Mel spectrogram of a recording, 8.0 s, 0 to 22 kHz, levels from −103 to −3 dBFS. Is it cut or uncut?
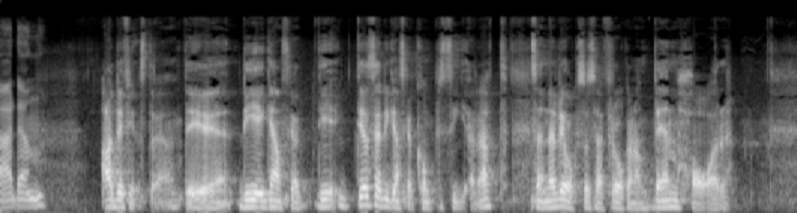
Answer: cut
